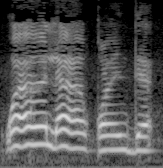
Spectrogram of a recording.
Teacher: Qaf ni kena tebal, dal ni tak perlu tebal, lantun saja ya. Walaqad macam tu ya.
